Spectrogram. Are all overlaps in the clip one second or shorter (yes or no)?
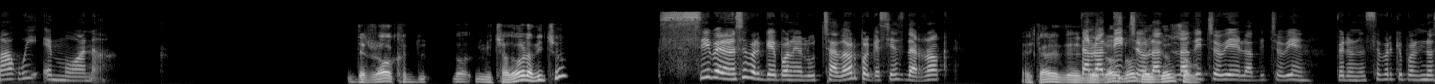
no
